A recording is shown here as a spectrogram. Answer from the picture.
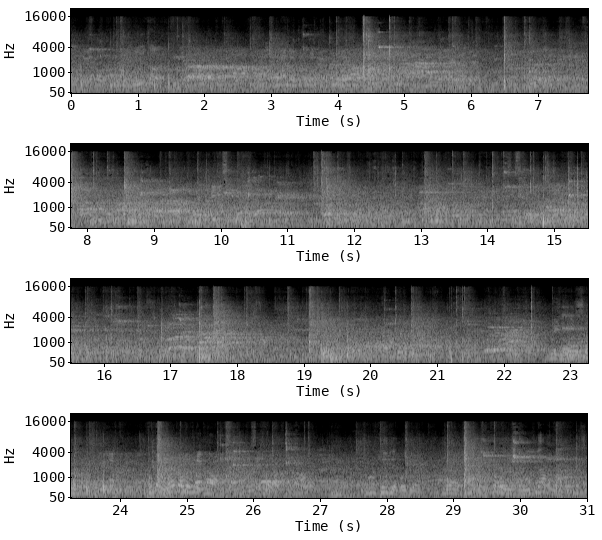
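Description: Badminton rackets striking a shuttlecock during a doubles rally: sharp hits at irregular intervals, from about one to a few seconds apart.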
